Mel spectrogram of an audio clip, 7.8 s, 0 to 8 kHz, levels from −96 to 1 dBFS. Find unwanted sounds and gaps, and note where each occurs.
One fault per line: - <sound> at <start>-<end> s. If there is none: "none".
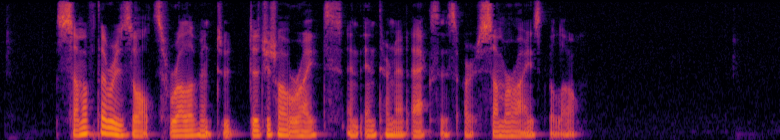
none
